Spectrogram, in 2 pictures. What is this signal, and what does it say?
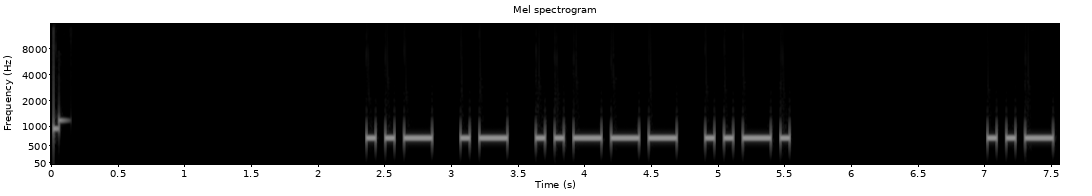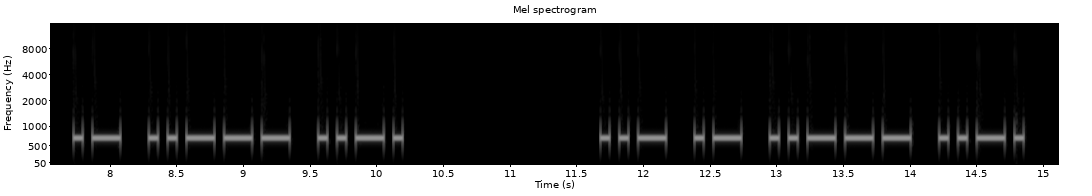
Morse code, heard as a keyed tone, about 17 wpm, 700 Hz. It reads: UA2F UA2F UA2F
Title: DXCC-100 Call Signs - 4 Characters - Repeated 3x - 17wpm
